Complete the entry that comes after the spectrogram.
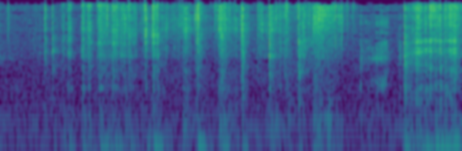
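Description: A box-cutter blade shaves the purple, pink-dotted paint off a solid oval bar of dry soap held in the fingers, exposing the white soap underneath. A dense run of crisp, bright scraping and crackling bursts follows, with short dry strokes that stop almost instantly, and it grows louder near the end.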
